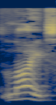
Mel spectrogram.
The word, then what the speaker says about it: lights: اضواء lights lights. عندي الجي اتش سايلنت lights.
